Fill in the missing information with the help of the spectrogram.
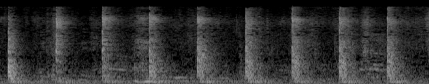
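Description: Hammer striking repeatedly and evenly, about two blows a second, each with a short metallic ring.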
